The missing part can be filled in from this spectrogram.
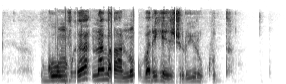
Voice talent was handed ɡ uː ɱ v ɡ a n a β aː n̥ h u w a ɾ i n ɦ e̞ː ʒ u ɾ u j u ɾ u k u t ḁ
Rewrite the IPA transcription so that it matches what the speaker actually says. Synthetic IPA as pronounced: ɡ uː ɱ v ɡ a n a β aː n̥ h u β a ɾ i ɦ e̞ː ʒ u ɾ u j u ɾ u k u t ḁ

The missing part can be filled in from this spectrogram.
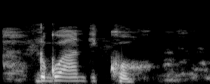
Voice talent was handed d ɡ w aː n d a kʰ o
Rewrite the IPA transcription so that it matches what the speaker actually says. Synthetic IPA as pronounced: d ɡ w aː n d i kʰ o

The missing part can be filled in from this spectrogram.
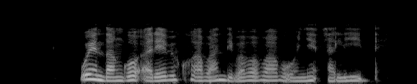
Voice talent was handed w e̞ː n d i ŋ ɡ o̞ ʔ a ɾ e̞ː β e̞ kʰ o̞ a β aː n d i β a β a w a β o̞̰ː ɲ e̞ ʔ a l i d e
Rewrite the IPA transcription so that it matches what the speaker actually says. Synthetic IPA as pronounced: w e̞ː n d a ŋ ɡ o̞ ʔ a ɾ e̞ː β e̞ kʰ o̞ a β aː n d i β a β a β a β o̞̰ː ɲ e̞ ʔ a l i d e

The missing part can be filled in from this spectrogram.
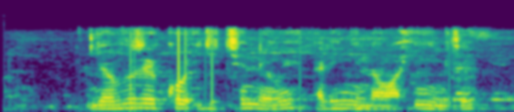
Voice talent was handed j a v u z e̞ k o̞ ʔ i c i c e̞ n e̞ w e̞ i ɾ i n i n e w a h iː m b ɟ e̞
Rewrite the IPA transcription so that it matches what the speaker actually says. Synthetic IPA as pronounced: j a v u z e̞ k o̞ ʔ i ɟ i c e̞ n e̞ w e̞ a ɾ i ɲ i n a w a h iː m b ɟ e̞

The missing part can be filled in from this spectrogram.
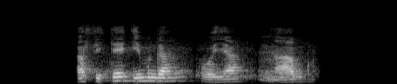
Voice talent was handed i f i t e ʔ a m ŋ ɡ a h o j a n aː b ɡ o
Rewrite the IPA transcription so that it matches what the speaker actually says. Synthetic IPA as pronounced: a f i t e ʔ i m ŋ ɡ a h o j a n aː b ɡ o

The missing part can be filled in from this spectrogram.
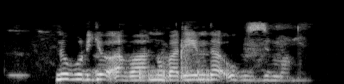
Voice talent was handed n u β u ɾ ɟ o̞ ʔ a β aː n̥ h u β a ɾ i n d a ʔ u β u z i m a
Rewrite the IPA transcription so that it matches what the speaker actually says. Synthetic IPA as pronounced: n u β u ɾ ɟ o̞ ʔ a β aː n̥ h u β a ɾ iː n d a ʔ u β u z i m a

